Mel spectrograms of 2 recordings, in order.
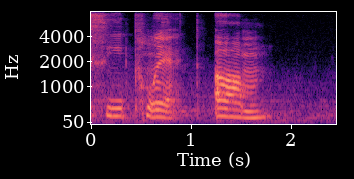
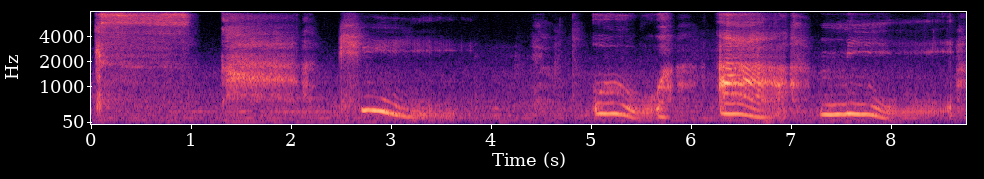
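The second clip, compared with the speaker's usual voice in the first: soft whispered kiss sounds, then higher sighs; seductive whispers; 3 semitones higher, 6 dB quieter, much slower than usual. Retold or imitated. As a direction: coo it like sultry temptresses. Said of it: "they're just like".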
